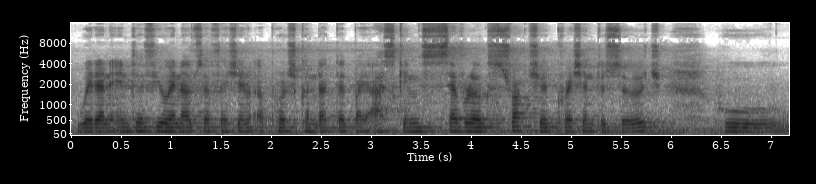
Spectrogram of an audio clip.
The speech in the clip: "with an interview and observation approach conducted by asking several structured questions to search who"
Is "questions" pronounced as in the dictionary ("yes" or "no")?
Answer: no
